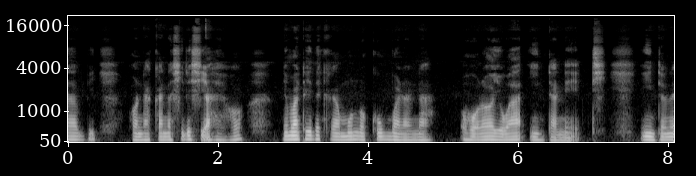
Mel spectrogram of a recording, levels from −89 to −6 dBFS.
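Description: No technical faults can be heard at any point in the speech, so there is nothing to place in time order.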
